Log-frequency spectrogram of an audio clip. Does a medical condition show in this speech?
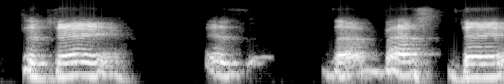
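Yes: ALS; voice changed early.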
